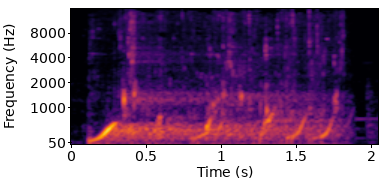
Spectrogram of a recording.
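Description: Edited-in cartoon sound effect: a quick run of rising, bubbly water-like bloops, the first one the loudest, stopping shortly before the end.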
